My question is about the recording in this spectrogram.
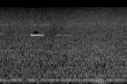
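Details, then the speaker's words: DJI Mavic Pro stuck hovering 10 to 15 minutes, not responding to sticks or return-to-home, battery down to two bars: short high controller warning beeps about a second apart over a faint hum; later fixed by a firmware update. "g on the screen right now yet it is not landing at all you just hear the beeping noise it's been hovering there for at least 10 minutes maybe 15 minutes so far"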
